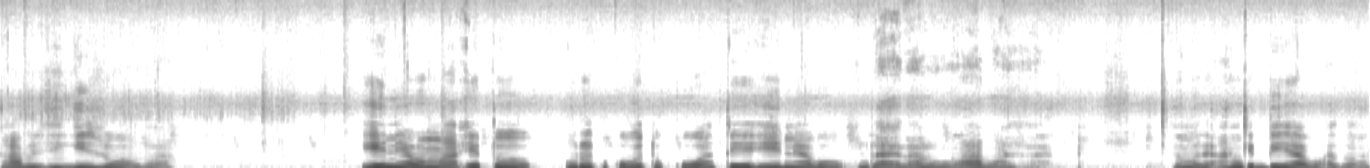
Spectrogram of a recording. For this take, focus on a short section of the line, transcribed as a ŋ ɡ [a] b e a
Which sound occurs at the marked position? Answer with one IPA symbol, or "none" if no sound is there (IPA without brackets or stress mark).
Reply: e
